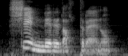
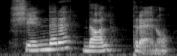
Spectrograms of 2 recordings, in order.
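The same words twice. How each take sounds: First: Said in the usual way. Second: Slow and carefully spaced; slow, clear repetition. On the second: Shown as a demonstration. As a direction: say it again slowly for learners. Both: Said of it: "teacher repeats the word twice".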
